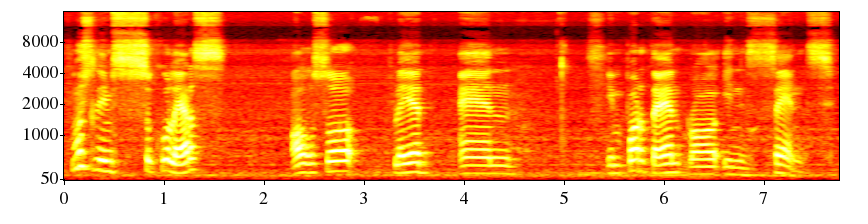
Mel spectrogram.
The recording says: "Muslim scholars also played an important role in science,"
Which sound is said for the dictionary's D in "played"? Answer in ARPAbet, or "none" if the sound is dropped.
D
